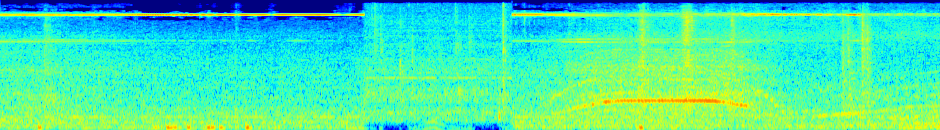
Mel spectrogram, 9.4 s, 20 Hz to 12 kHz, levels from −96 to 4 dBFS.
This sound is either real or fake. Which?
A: real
